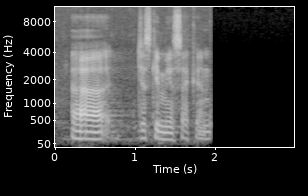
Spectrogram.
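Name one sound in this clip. A man speaks calmly into a microphone, then falls silent.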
